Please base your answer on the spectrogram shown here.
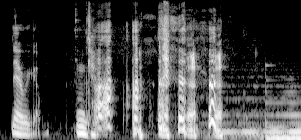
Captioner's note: laughter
